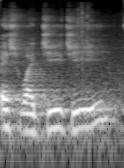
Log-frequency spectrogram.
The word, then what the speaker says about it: hygge: It's spelled H-Y-Y-G-E, something like that. H-Y-G-G-E.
